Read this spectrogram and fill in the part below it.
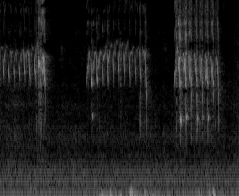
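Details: Budgerigar chicks begging from each other for food: three bursts of harsh, buzzy, raspy chattering, each about half a second long, separated by short pauses, over a low background rumble.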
